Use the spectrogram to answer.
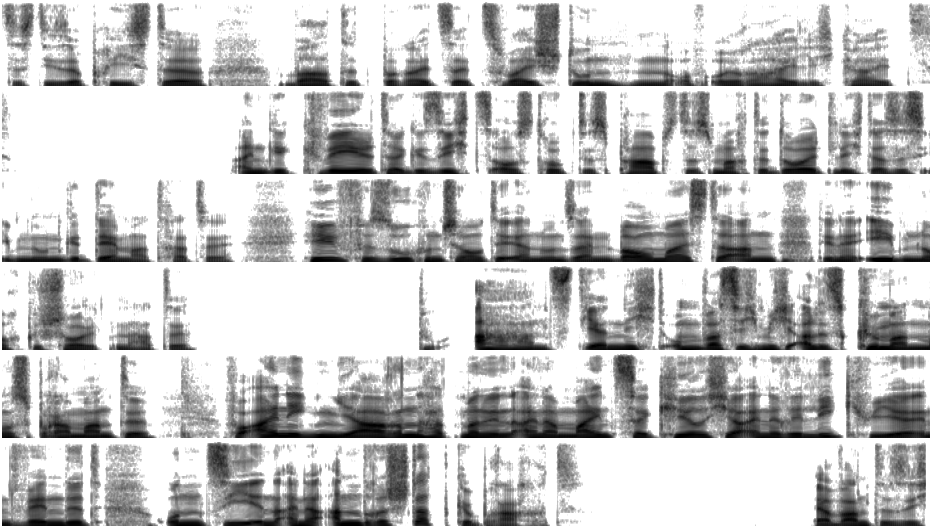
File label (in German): Sprecherprobe Deutsch; das haupt der anna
